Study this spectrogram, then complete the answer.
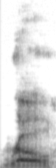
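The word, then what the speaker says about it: Rho: No, it's shaped like a P, but it's pronounced R.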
